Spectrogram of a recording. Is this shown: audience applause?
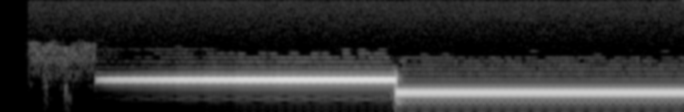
no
